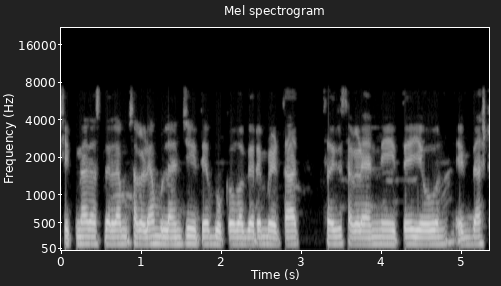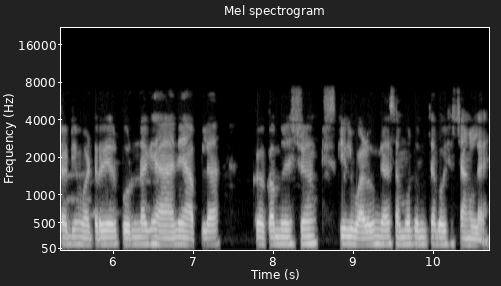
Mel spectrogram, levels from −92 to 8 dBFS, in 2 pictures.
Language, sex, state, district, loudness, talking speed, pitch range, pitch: Marathi, male, Maharashtra, Nagpur, -15 LUFS, 160 wpm, 120-125 Hz, 125 Hz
